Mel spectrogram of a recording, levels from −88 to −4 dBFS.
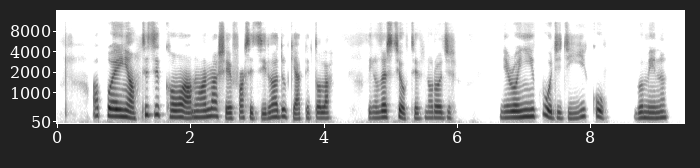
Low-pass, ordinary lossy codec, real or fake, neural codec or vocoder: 10.8 kHz; none; fake; codec, 24 kHz, 0.9 kbps, WavTokenizer, large speech release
